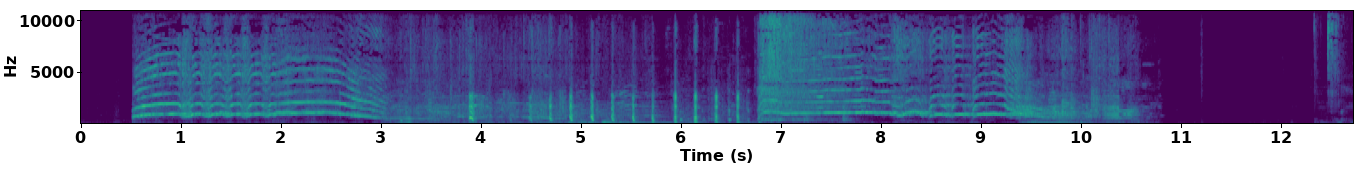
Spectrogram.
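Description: Mexican grito yells played back: a long, loud, high-pitched cry, then a run of short, sharp staccato bursts, then a second sustained wavering shout that trails off into silence.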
